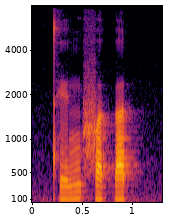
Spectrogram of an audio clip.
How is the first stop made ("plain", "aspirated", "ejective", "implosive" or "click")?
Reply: aspirated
